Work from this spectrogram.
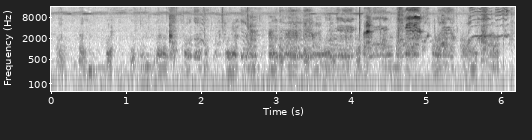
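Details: A mother pig giving birth, a sow, grunts in short, rough, repeated pulses with a steady low tone, running close together through the clip with faint scattered clicks behind.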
